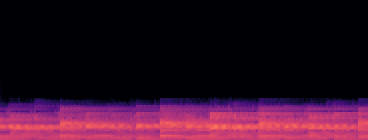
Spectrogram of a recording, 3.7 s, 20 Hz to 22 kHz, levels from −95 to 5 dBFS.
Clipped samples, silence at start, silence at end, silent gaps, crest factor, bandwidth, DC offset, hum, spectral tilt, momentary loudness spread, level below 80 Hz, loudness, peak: under 0.1%; 0 s; 0 s; none; 14 dB; 6.6 kHz; under 0.1%; none; 2 dB/octave; 4 LU; -86 dBFS; -28 LUFS; -16 dBFS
